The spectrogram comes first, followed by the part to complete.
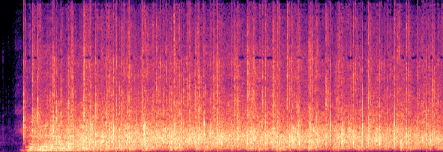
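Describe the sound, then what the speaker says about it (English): After a brief silence, applause swells fast at a New York City mayoral press event, and a room of many hands keeps clapping steadily to the end. "You can clap."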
